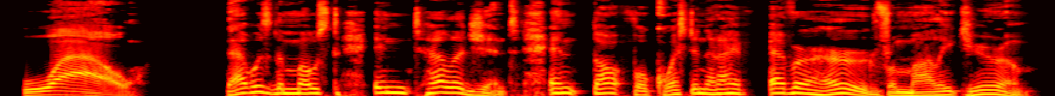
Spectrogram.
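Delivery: thick sarcasm, high, long stretched-out wow. Reacting to a question asked on the segment: sarcastic tone. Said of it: "hear the sarcasm in my voice".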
